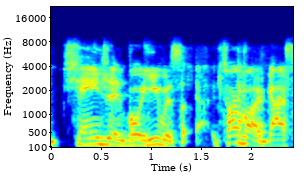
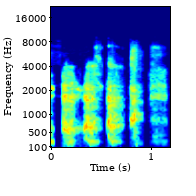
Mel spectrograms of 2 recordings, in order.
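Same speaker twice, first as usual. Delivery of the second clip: quiet unvoiced chuckle; breathy laugh; 4 dB quieter than usual. Real, not acted. Laughing mid impression.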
